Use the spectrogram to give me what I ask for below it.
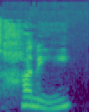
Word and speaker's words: Hynni: And a new form of energy modality, energy healing called honey, which sounds like the stuff that you put on your your toast, right? Honey, but it's spelled Hynni.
